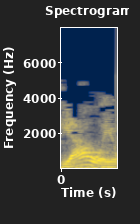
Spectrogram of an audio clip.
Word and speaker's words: Yahweh: That's representing the Tetragrammaton, those four sacred letters in the Hebrew, transliterated to YHWH, which we pronounce as Yahweh or Jehovah.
